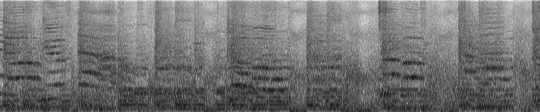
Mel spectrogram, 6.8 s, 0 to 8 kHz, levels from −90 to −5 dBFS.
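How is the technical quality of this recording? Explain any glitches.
The recording has repeated short dropouts where the sound is replaced by steady synthetic noise. It comes through a band-limited call path, with nothing above 8 kHz, which points to a wideband codec such as G.722 at 64 kbps.

Sound dropped by the voice detector occurs at 0.90–0.98 s, 1.46–1.48 s, 1.86–1.94 s, 3.64–3.84 s, 4.28–4.74 s, 5.36–5.74 s and 6.42–6.66 s. Each gap runs from 20 ms to 460 ms. The sound gives way to flat comfort noise and then resumes. This is likely caused by the sender's voice activity detector classing the material as background and halting transmission, leaving the receiver to synthesise noise.

Sound chopped by the voice detector appears between 2.40 and 2.84 s. Here the detector likely toggled between sending and muting several times, with about 220 ms of that 440 ms stretch replaced by comfort noise. 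The result is a choppy passage with two or more holes where the sound gives way to comfort noise.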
